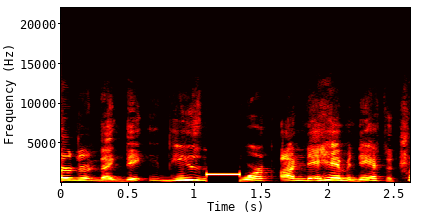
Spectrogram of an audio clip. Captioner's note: beep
